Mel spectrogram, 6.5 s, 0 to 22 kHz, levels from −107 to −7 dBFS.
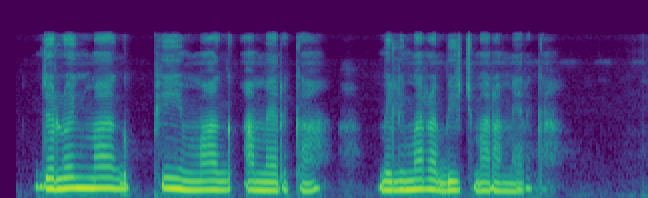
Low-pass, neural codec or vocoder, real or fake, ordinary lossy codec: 10.8 kHz; none; real; none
